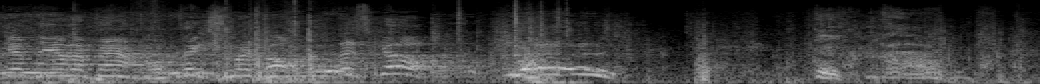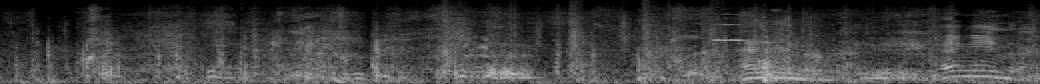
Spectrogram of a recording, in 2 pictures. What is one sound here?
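Footsteps shuffle quickly on a hard floor.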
